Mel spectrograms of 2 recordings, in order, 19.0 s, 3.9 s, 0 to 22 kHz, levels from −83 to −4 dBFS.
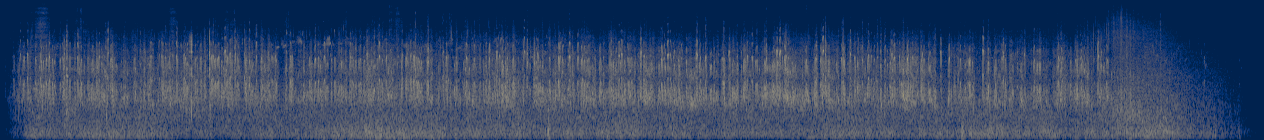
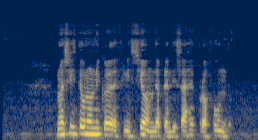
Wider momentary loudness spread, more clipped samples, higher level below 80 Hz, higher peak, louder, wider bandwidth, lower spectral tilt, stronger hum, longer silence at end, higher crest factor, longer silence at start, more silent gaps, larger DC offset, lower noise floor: second, 7 LU vs 11 LU; neither; second, -68 dBFS vs -50 dBFS; second, -14 dBFS vs -4 dBFS; second, -36 LUFS vs -18 LUFS; first, over 20 kHz vs 9.2 kHz; second, -1.5 dB/octave vs -7.5 dB/octave; neither; about the same, 0.35 s vs 0.4 s; first, 24 dB vs 16 dB; second, 0.15 s vs 0.85 s; neither; neither; first, -67 dBFS vs -51 dBFS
